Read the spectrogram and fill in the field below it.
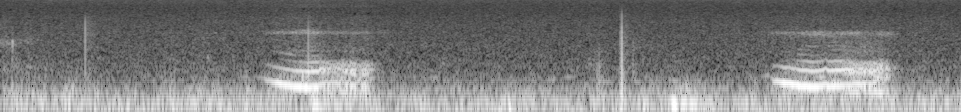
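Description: Two soft, drawn-out snoring breaths from a sleeping cat, with quiet room noise between them.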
